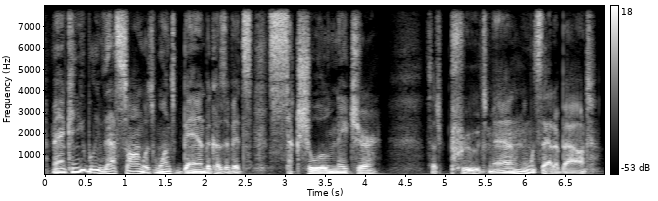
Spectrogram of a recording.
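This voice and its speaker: An actor playing a depressed, divorced middle-aged radio DJ in a game, deadpan, sardonic and self-deprecating as he hosts. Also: sits low, vocal fry, breathy edge, no echo, clean studio sound, exaggerated voice. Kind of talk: radio show hosting, comic self-pitying banter.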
